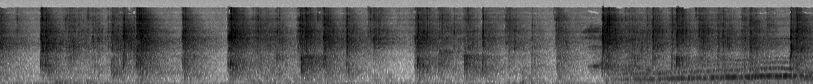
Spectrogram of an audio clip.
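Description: Rhythmic hand claps from a choir, about two a second, as a percussion break in a song. A few seconds in, the choir's singing returns with a rising line.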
